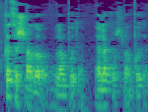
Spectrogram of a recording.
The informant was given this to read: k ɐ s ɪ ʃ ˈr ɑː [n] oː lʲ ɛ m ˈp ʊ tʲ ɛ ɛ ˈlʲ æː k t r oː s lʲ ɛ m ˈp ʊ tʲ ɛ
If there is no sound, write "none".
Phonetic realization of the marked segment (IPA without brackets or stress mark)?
d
